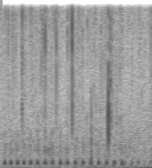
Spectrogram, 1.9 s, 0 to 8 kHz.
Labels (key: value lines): label: biophony, pulse
recorder: SoundTrap 500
